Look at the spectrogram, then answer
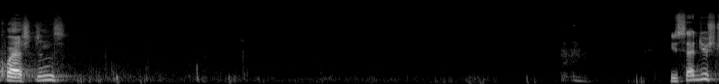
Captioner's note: silence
